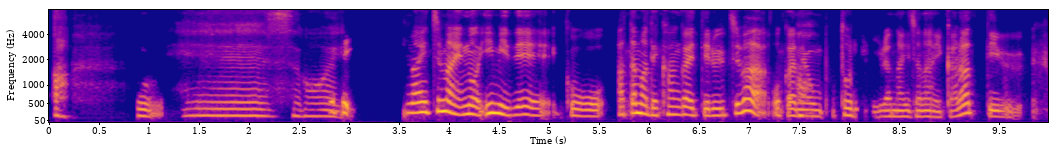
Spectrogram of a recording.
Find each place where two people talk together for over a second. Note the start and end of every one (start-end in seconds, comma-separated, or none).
none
